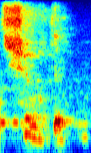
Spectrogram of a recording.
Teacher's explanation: बनाएंगे हम शुद्ध एक साथ बोला जाता है इसको शु और जो द है वो क्या है स्वर रहित है इसमें अ की आवाज नहीं आ रही है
